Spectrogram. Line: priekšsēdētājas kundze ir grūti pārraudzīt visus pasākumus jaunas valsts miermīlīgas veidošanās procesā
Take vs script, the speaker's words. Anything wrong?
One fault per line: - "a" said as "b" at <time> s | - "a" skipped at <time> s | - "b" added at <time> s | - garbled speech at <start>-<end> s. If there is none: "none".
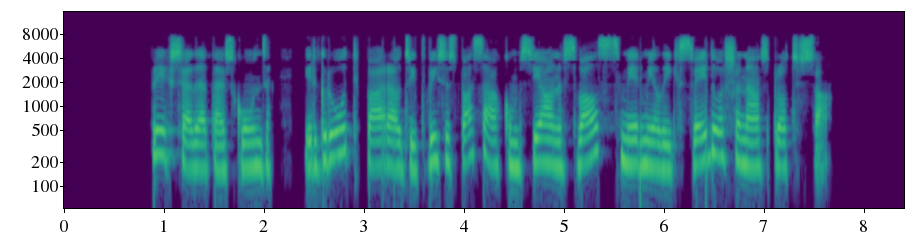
none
